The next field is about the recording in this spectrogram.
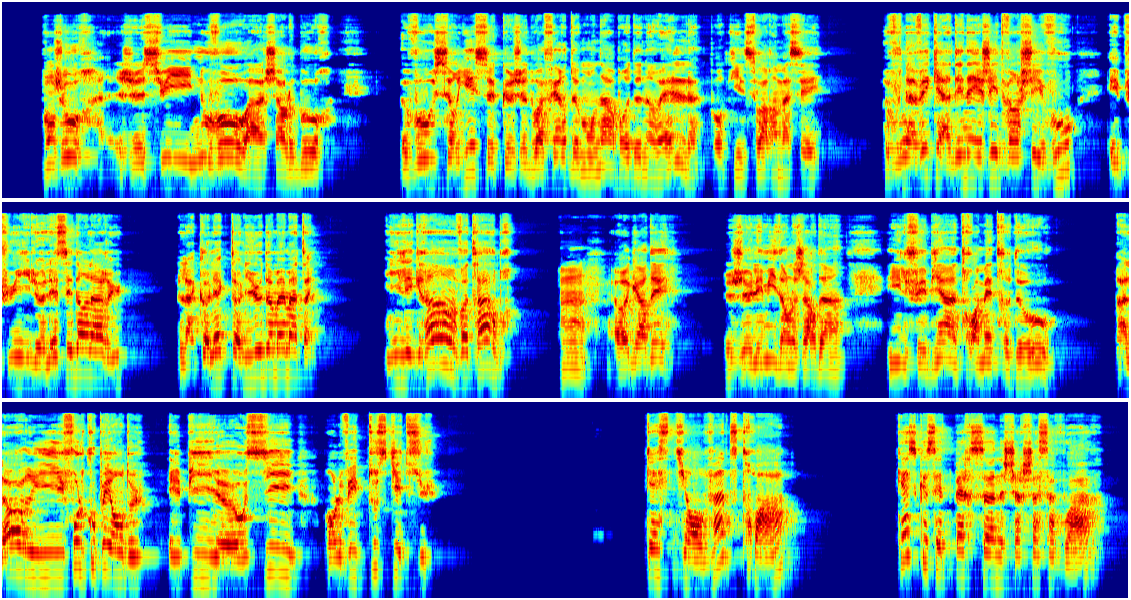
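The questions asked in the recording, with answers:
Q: Qu'est-ce que cette personne cherche à savoir ?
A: Ce qu'elle doit faire de son arbre de Noël pour qu'il soit ramassé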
